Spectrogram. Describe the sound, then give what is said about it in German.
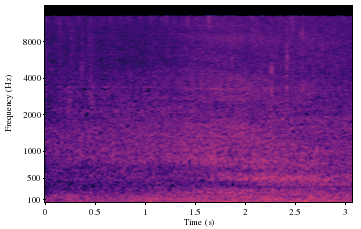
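A postal delivery vehicle drives past with a steady, broad low rumble that swells slightly toward the end, with no voices over it. “die Post. Die Post fährt ja auch vorbei.”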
